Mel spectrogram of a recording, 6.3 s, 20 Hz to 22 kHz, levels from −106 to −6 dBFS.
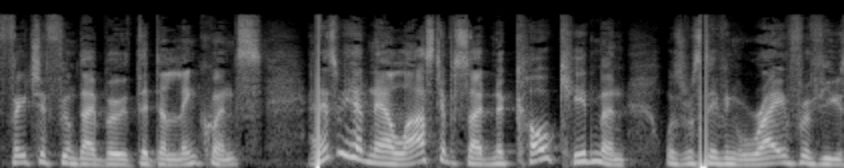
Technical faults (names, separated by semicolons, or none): damaged data in a compressed stream; invalid numbers at full scale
